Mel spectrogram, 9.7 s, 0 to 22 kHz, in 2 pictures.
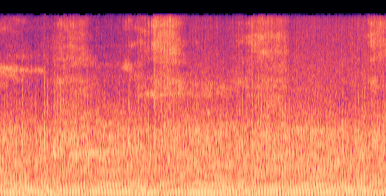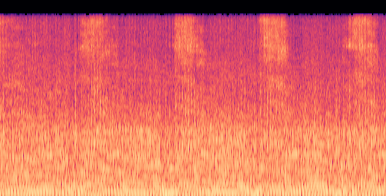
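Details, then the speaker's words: Husqvarna LTH1438 riding mower (13.5 engine), which had been backfiring through carb and exhaust, runs after repair, loud and rough with uneven surging puffs about once a second; surging attributed to a lean idle circuit; smoothness unproven. "okay well it actually doesn't run too bad I'm going to attribute that surging to an idle circuit problem meaning that the idle circuit's just not getting enough fuel to run it at full speed"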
